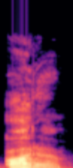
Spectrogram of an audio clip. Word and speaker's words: hora: Ora. H, O, R, A. Ora. Humano. H, U, M, A, N, O. Humano. Let's go through them again and make sure you don't pronounce the H at the beginning.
